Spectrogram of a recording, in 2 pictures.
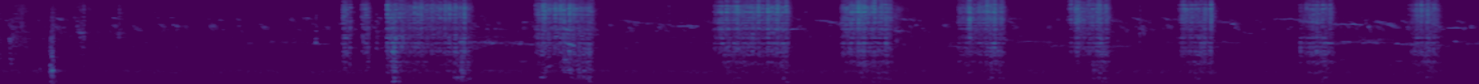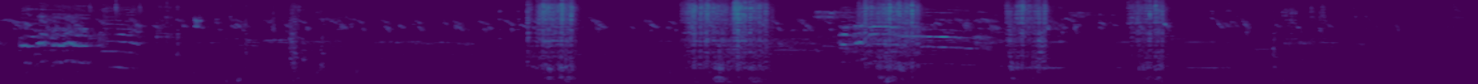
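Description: Stick (arc) welder tacking steel with a rod electrode: a run of about fifteen short hissing arc bursts, each under a second, in two groups with a pause of a few seconds between. Birds call faintly in the gaps, over a faint steady hum.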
